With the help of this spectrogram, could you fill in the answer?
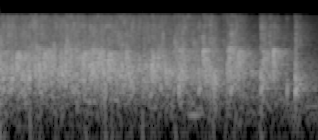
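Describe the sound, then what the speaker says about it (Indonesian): An audience at a talk on mosque programme development breaks into loud, dense applause that holds steady and then begins to thin out toward the end. "Kita kasih tepuk tangan dulu yang luar biasa"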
